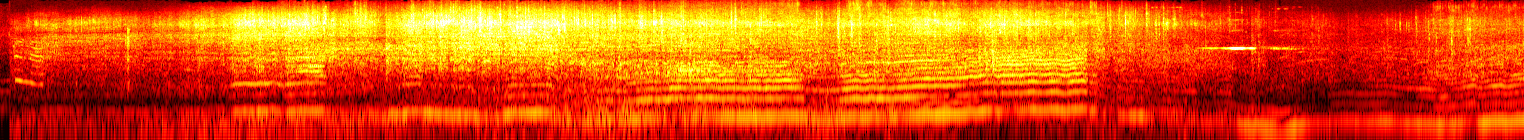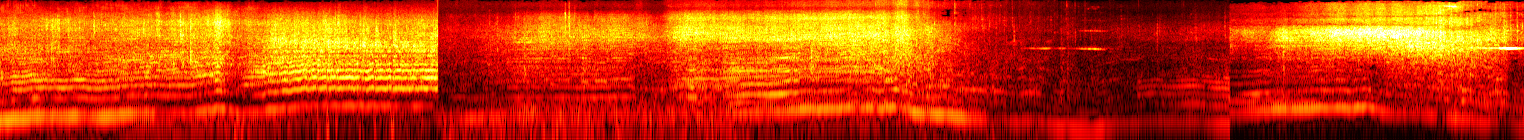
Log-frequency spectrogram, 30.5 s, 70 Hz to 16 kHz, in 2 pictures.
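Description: Citroën C2 R2 Max rally car's naturally aspirated four-cylinder engine revving hard on a gravel stage, its pitch climbing through the gears and dropping sharply on lifts and braking, with tyre and gravel noise. Abrupt cuts join several passes.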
